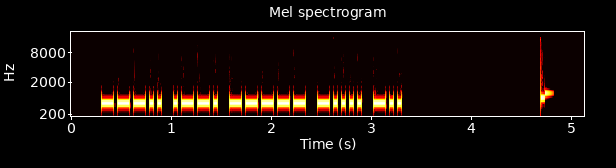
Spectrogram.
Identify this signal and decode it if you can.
Morse code, heard as a keyed tone, about 30 wpm, 700 Hz. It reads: 8P06D
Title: Code Groups - 5 Letter:Numbers - 30wpm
